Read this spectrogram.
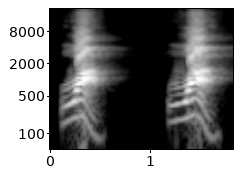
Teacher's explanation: দেখেন ওয়াও বলার সময় দুই ঠোঁট গোল হয়ে যাচ্ছে।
